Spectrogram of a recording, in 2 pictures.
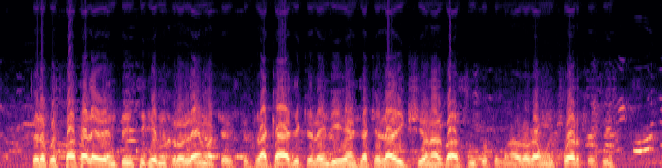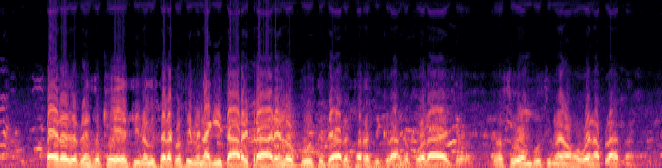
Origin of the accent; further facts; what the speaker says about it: Tolima, Colombia; Yo soy tolimense.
